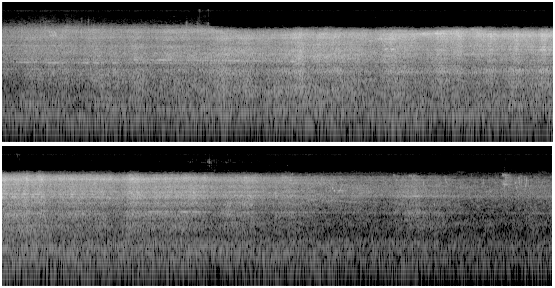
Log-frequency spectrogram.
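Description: A twin-engine jet airliner roars overhead on approach, then fades into the distance.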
